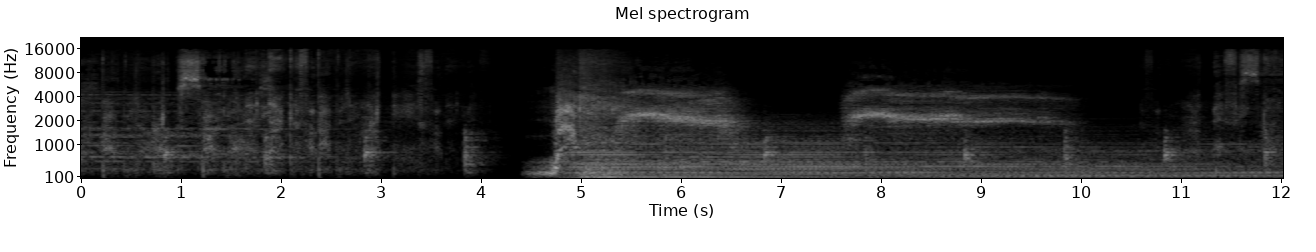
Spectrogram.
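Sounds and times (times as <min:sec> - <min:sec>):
gritty creature-like scream: 0:04.4 - 0:06.8.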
